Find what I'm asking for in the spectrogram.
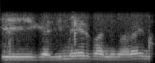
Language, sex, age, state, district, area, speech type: Punjabi, male, 45-60, Punjab, Pathankot, rural, conversation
